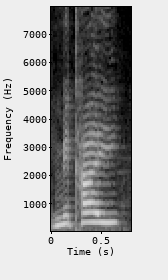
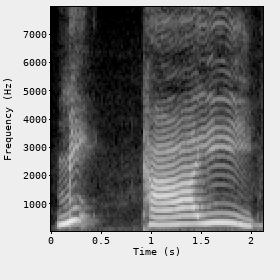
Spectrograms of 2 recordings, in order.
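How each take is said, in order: First: Said in the usual way. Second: "मिठाई" as short मि, then long ठा-ई; "मिठाई" very slow, paused after मि; syllable by syllable. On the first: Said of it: "इसका हम उच्चारण करेंगे". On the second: Shown as a demonstration. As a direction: draw out the end of "मिठाई". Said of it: "इसी तरह से हम अब पढ़ेंगे".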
